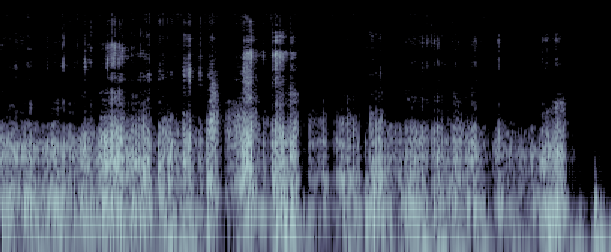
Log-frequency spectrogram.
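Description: Long nails scratch the sides of a blue foam windscreen on a microphone. The result is a continuous, muffled scratching and rustling that is heavy in the low end, with little high brightness, rising and dipping in rough waves before thinning out at the end.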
